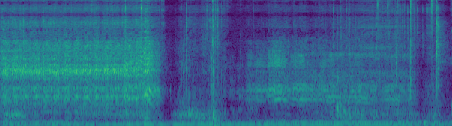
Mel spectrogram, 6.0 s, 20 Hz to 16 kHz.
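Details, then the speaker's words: Axial SCX10 Pro RC crawler after transmission teardown, dog suspected of not fully engaging or debris inside; steady even motor and gearbox whine, no clicks or grinding, winding down; fix worked, normal drivetrain running. "That fixed it."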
